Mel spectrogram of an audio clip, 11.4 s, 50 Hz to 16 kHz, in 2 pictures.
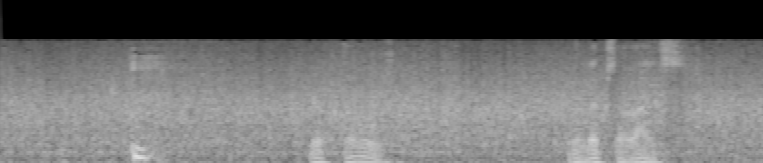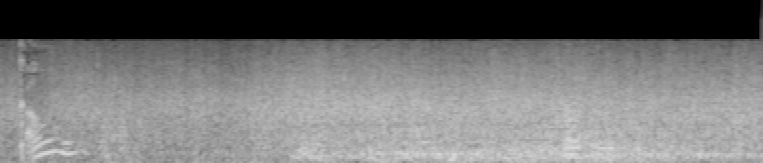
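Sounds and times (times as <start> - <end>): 
steady dense rain pouring down: 0.0 - 11.4
speech: 1.0 - 1.2, 2.3 - 3.2, 4.3 - 7.0.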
